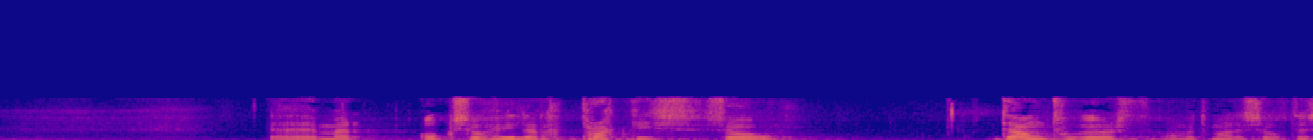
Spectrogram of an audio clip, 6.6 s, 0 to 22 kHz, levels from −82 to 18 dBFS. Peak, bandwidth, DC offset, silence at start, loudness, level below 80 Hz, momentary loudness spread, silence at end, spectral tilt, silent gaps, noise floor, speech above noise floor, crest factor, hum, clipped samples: -8 dBFS; 7 kHz; under 0.1%; 0.75 s; -29 LUFS; -68 dBFS; 13 LU; 0 s; -4.5 dB/octave; none; -64 dBFS; 35 dB; 22 dB; 50 Hz at -60 dBFS; under 0.1%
